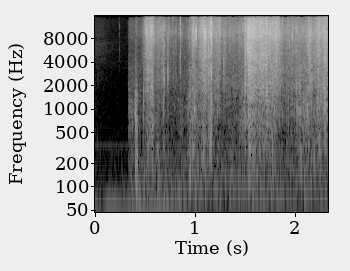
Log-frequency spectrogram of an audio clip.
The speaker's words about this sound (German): Das Laub raschelt unter den Schuhen. Für den Laien ein schönes Geräusch, eben typisch Wald.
